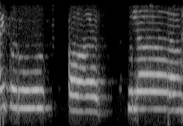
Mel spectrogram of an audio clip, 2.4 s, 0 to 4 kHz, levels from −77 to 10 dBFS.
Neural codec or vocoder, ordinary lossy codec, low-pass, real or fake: none; none; 3.6 kHz; real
